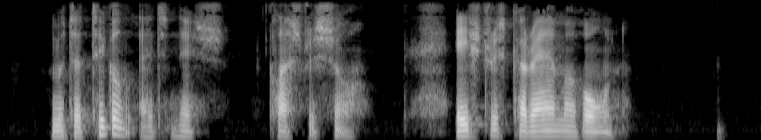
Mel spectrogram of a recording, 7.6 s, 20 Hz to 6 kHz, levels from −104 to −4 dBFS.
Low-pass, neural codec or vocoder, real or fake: 5.4 kHz; none; real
